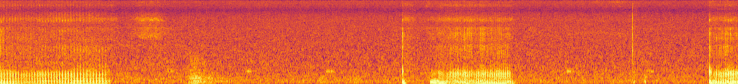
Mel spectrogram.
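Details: Rattling, buzzy snores on two long breaths with quiet pauses between, from a bulldog sleeping soundly; ordinary dog snoring.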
